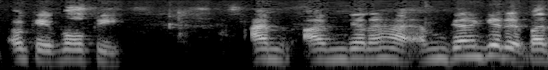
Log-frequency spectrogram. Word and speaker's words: Volpe: VOLPE. VOLPE. Okay, VOLPE. I'm gonna get it by the end of the session. Each year, we offer substance abuse training workshops for Missouri transit providers through VOLPE.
